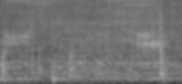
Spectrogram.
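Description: A sheep bleats briefly near the end, over the steady high hiss of a shearing handpiece crutching it.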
